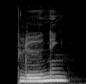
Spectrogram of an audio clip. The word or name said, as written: blødning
